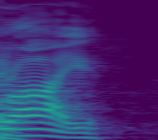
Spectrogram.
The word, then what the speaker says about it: Mariah: Why? How do you say it? – Mariah. – Mariah. – There's no A. – There's no at the end. Just Mariah.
